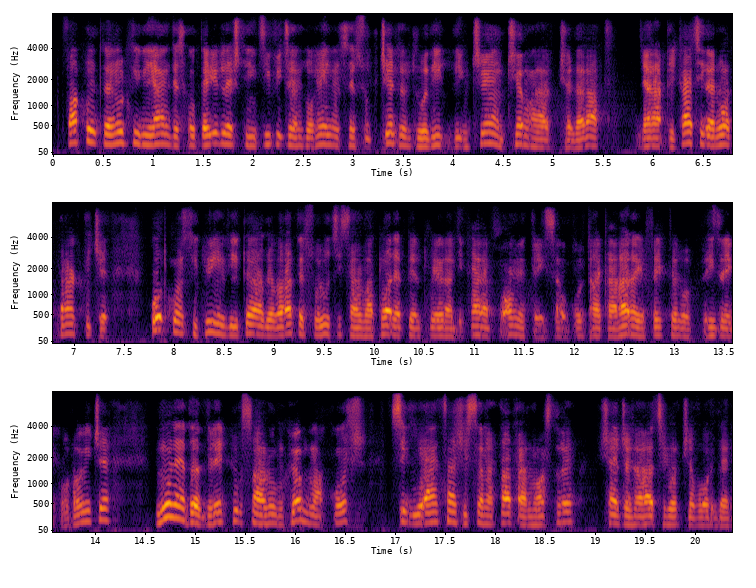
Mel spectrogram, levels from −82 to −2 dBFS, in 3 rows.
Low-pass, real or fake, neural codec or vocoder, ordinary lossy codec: none; fake; codec, 16 kHz, 1 kbps, FreqCodec, smaller model; none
